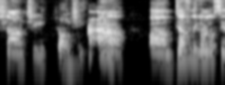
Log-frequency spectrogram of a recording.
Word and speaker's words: Shang-Chi: So Shang-Chi, which is it's pronounced Shang-Chi.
